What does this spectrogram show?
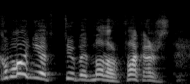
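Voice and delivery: put-on full Scottish accent, high-pitched and loud. Quoting a game character voiced by David Tennant: David Tennant full Scottish accent. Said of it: "full Scottish accent".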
